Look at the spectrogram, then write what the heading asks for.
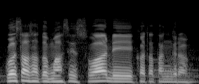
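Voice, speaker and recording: A man's voice: medium pitch, fairly even intonation, racing, faint music behind. A twenty-two-year-old male student giving blunt, opinionated views in casual talk. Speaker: panel guest, university student. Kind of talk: casual discussion.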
